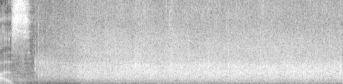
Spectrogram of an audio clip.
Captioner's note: applause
